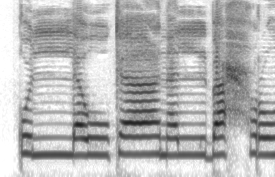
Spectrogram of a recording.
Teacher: حرف القاف کی ادائیگی زبان کے جڑ اور تالو کے نرم حصے سے ہے. قاف حروف التفخیم میں سے ہے تو ہم حرف القاف کو موٹی آواز میں پڑھیں گے.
